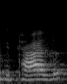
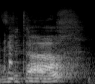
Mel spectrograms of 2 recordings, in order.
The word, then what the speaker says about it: Vital: Viateur no ni Vital Vital yatubwiye ko yitwa Vital sura twumve Vital uzi ko ushobora kwenda mugira pronounce ugasanga uvuze ngo Vitalo canke Vitalo akeshi nkunda kuvuga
